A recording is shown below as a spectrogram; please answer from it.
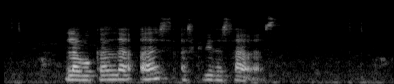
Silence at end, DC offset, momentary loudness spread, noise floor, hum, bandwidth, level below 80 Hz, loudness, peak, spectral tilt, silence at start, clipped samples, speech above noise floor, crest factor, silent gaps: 0.3 s; under 0.1%; 15 LU; -54 dBFS; none; 9.6 kHz; -58 dBFS; -25 LUFS; -8 dBFS; -4.5 dB/octave; 0.15 s; under 0.1%; 30 dB; 20 dB; none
